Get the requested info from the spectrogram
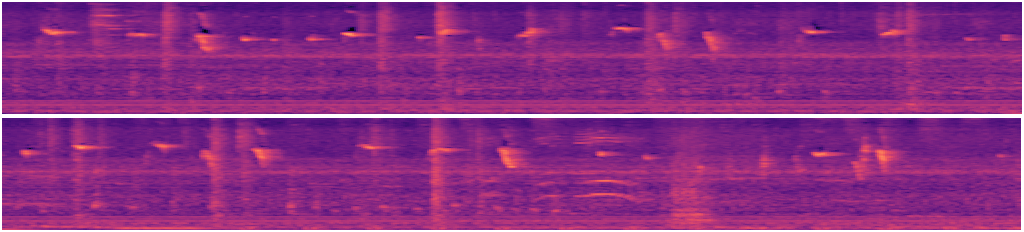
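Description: A bird chirping repeatedly, short high chirps a little more than once a second, over a steady low hum, with a brief low rumble about eight seconds in.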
